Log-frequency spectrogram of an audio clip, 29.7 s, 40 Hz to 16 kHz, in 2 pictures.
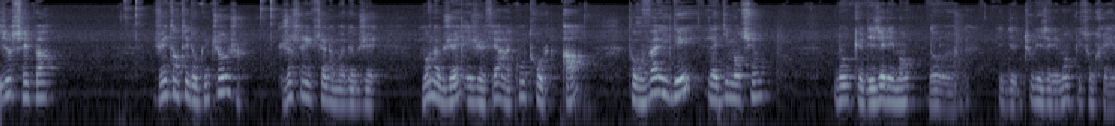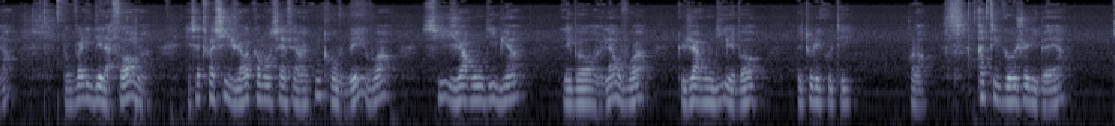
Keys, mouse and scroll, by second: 2.6 Tab, 3.5 right click, 7.4 ctrl+a, 17.2 Tab, 19.4 ctrl+b, 28.9 Tab, 29.3 scroll down 2.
